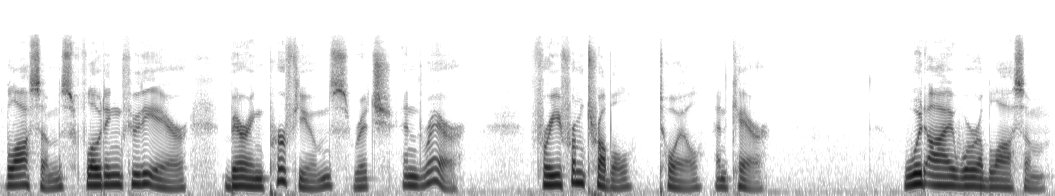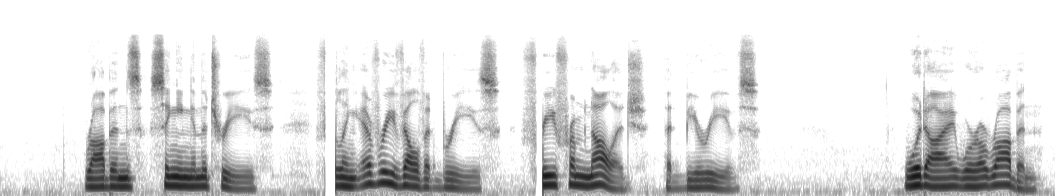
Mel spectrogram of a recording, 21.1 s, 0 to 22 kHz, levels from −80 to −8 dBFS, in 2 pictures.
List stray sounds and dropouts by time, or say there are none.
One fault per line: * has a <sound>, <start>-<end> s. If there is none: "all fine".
* has a dropout, 13.8-13.9 s
* has a dropout, 15.9-16.0 s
